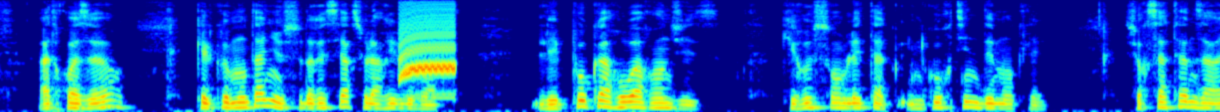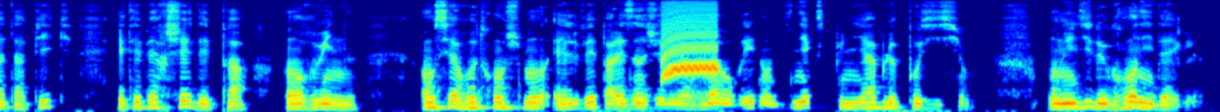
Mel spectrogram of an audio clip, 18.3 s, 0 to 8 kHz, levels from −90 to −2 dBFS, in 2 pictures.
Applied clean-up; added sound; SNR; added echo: classical method spectral subtraction.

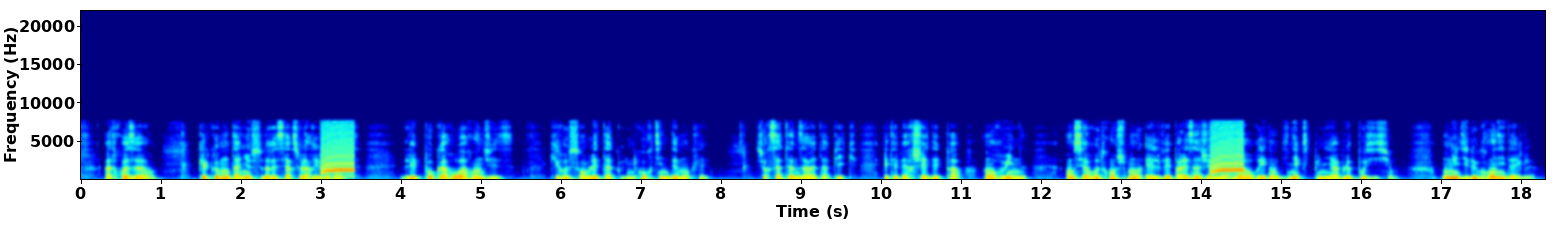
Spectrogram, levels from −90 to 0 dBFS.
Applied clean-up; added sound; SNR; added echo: none; Alarm; -4 dB; none.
